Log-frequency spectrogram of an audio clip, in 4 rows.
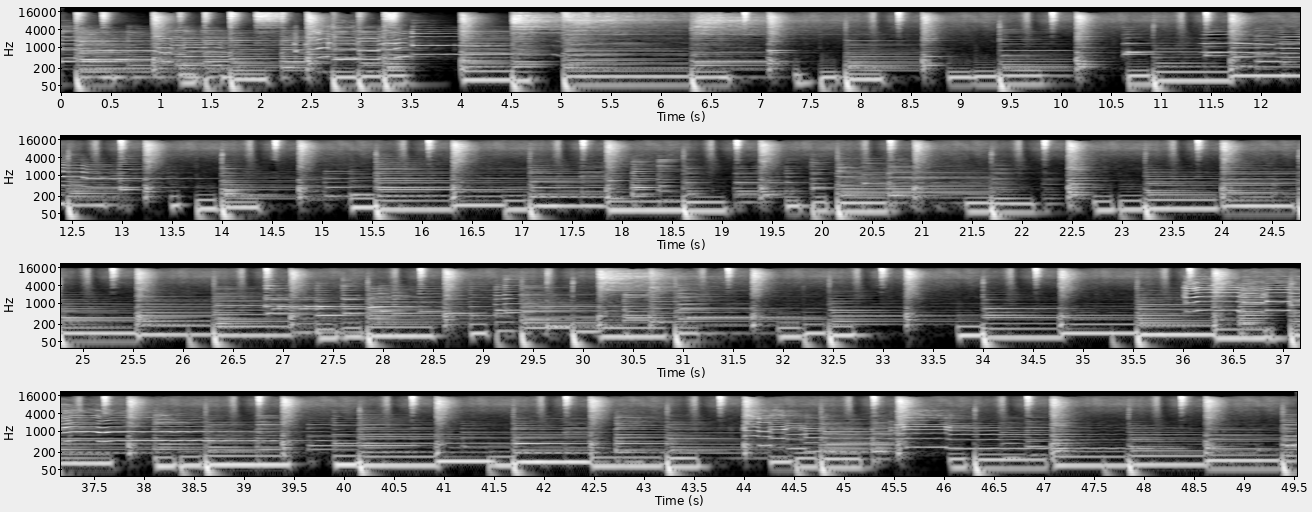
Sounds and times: Music: 0:00.0 - 0:49.5.

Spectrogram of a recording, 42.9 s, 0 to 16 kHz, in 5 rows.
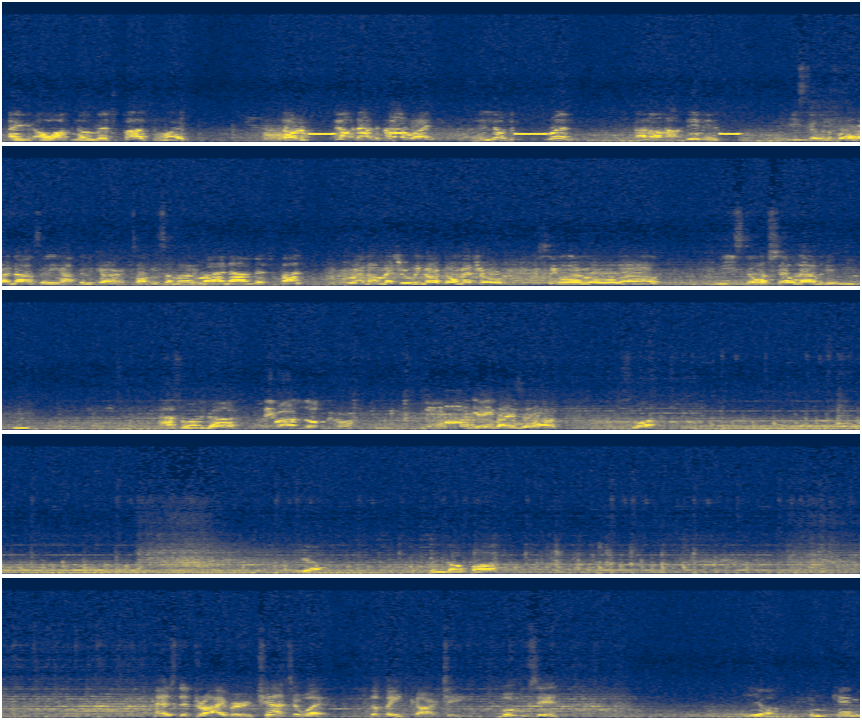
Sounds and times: Music: 0:06.0 - 0:42.9.

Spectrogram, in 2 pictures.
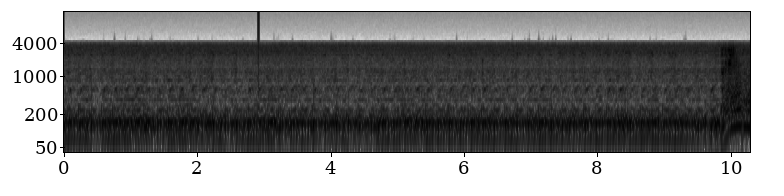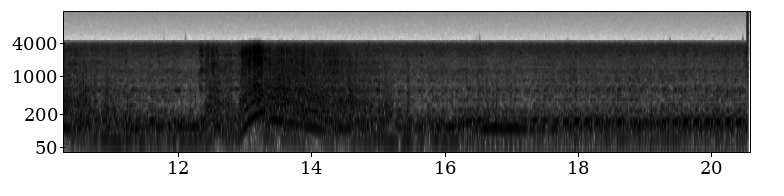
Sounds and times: Vehicle: 0:00.0 - 0:20.5
Accelerating, revving, vroom: 0:09.8 - 0:11.2, 0:12.3 - 0:15.3.

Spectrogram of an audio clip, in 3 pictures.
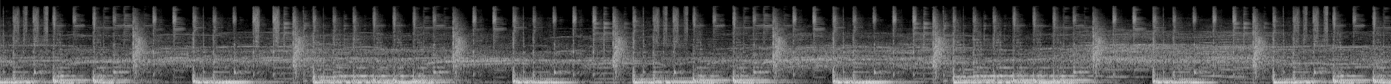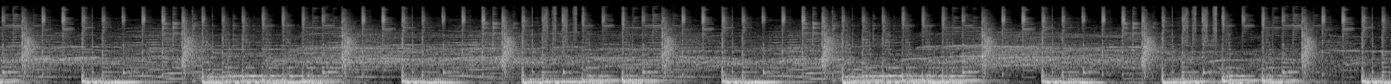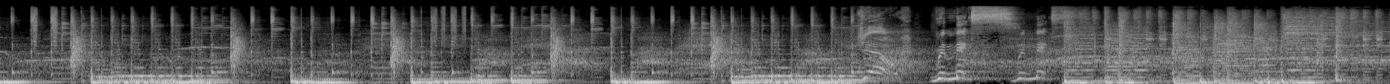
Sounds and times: Music: 0:00.0 - 0:41.7.

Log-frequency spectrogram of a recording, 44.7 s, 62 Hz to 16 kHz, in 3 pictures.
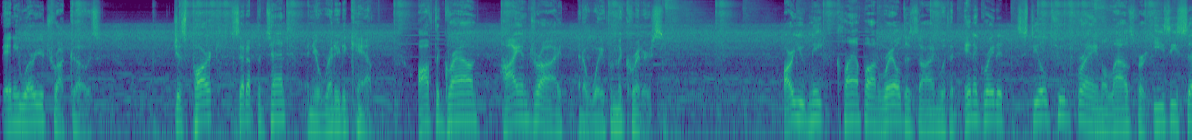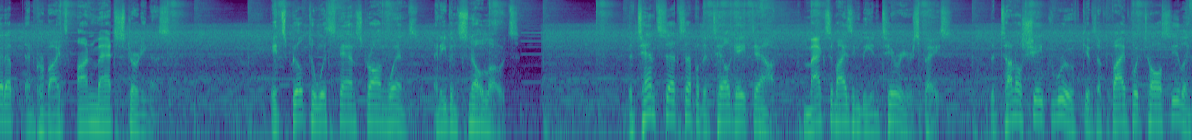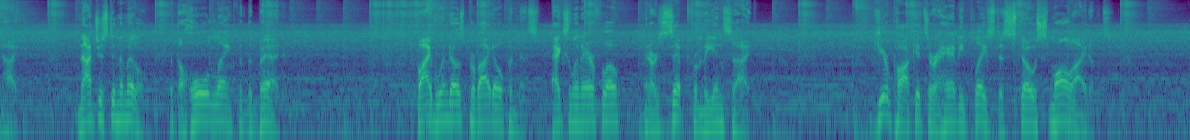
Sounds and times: Speech: 0:00.0 - 0:01.3, 0:02.2 - 0:08.3, 0:09.8 - 0:17.0, 0:18.3 - 0:21.4, 0:22.8 - 0:30.1, 0:30.8 - 0:33.4, 0:35.0 - 0:39.2, 0:40.6 - 0:43.7
Music: 0:00.0 - 0:44.6.

